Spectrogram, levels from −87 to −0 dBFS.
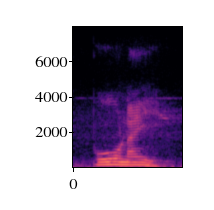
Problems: constant background noise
